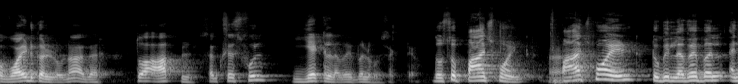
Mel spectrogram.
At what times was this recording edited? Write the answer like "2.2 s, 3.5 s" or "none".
none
